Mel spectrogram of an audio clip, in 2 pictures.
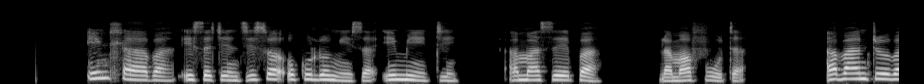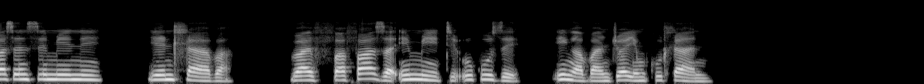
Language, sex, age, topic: North Ndebele, male, 50+, health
